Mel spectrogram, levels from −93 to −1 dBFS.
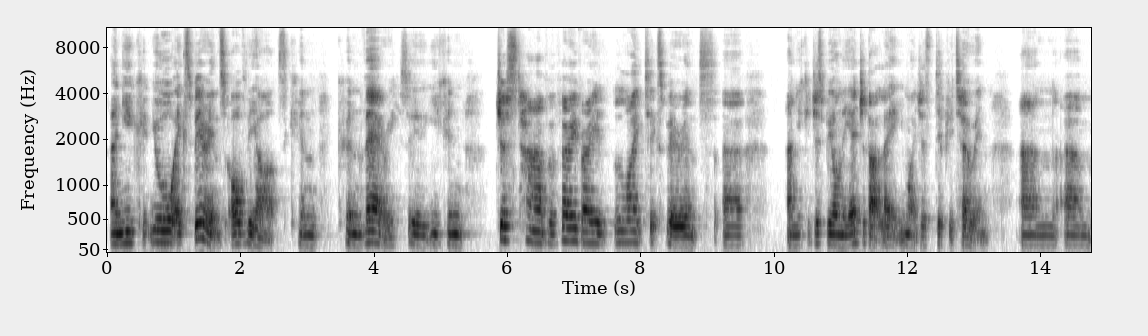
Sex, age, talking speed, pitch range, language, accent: female, 30-49, 170 wpm, 135-195 Hz, English, British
